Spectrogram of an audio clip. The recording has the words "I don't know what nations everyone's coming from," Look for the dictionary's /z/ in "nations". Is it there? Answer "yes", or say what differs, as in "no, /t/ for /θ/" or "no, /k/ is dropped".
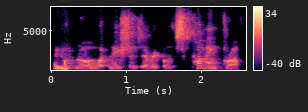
yes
